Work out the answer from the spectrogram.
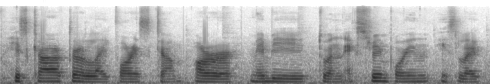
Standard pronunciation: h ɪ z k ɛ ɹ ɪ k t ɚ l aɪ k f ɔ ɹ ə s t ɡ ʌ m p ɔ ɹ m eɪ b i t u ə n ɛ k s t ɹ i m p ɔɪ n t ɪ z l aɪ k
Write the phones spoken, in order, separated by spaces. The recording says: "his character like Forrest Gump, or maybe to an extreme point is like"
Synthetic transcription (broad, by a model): h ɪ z k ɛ ɹ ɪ k t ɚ l aɪ k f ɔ ɹ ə s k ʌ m ɔ ɹ m eɪ b i t u ə n ɛ k s t ɹ i m p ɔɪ n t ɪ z l aɪ k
